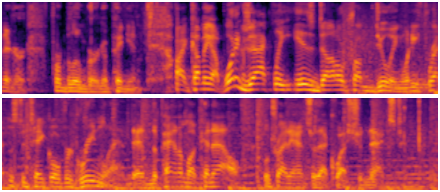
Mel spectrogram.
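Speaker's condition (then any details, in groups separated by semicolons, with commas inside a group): No condition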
